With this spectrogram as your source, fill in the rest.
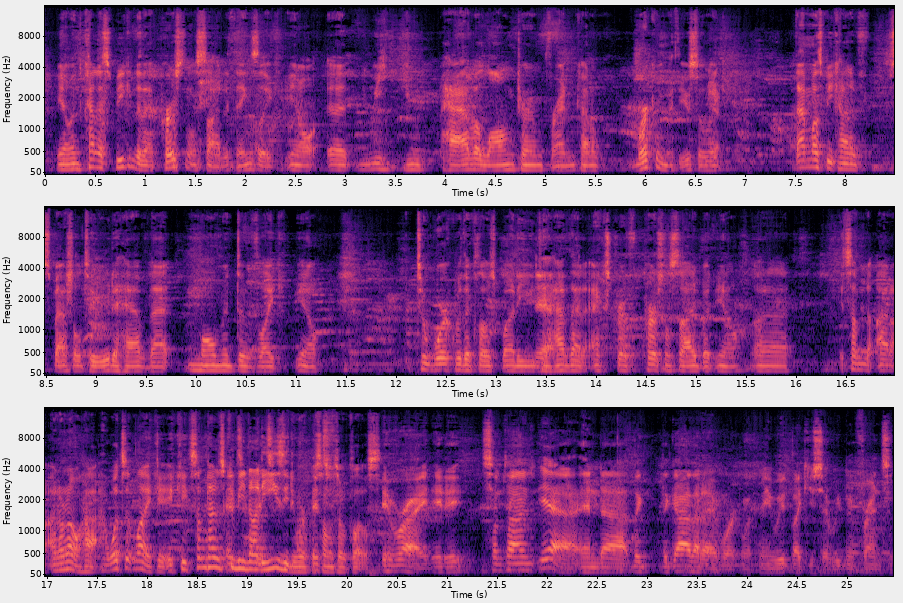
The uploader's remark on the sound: Recorded at Serpent Brewing.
